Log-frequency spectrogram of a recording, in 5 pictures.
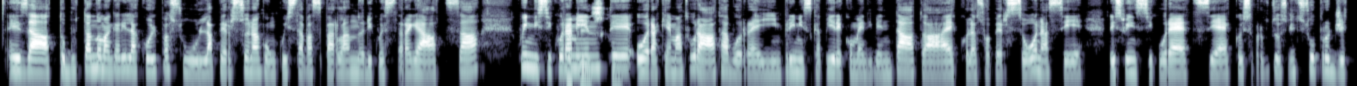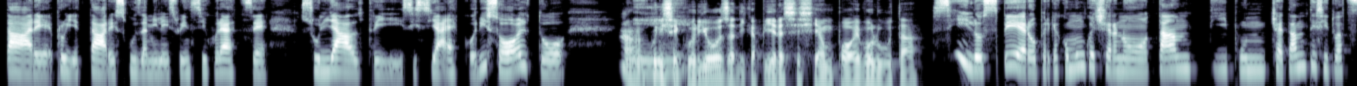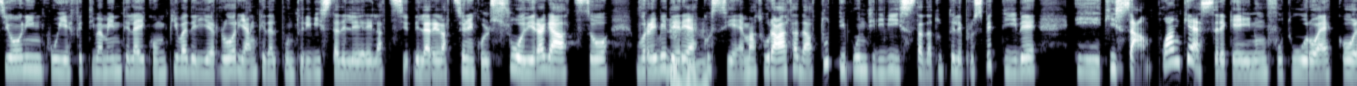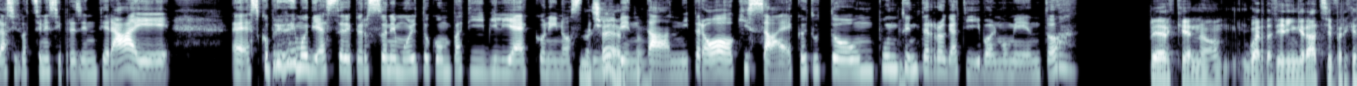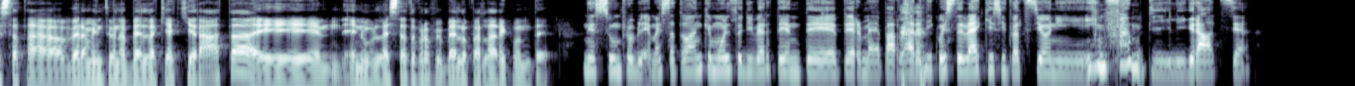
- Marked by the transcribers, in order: "diventata" said as "diventatoa"; "cioè" said as "ceh"; laughing while speaking: "momento"; "proprio" said as "propio"; chuckle; laughing while speaking: "infantili"
- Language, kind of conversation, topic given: Italian, podcast, Come si può ricostruire la fiducia dopo un errore?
